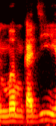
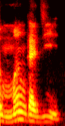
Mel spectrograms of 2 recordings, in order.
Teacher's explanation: Di langit lembut, langit lembut. Jadi konsonan langit lembut, apa konsonan sengawan yang ada daerah sebutan sama dengan K? NG. Jadi dia mesti tukar jadi NG.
